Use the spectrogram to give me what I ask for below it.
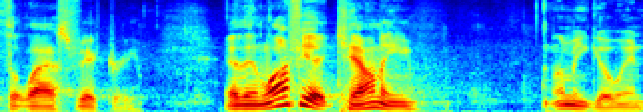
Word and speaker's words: Lafayette: Um, and and I say Lafayette. I don't know if it's Lefayet. Is that how they say it down there? No, it's Lafayette.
